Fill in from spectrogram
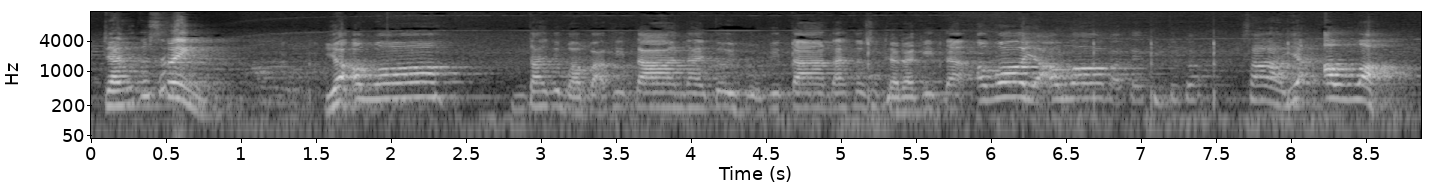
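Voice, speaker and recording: A man teaching a classroom lesson on Quran recitation, drilling the class with quick questions. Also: high voice, lively intonation, bright, forceful tone, slight background noise. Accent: Indonesian. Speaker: religious studies teacher. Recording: echoey classroom.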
